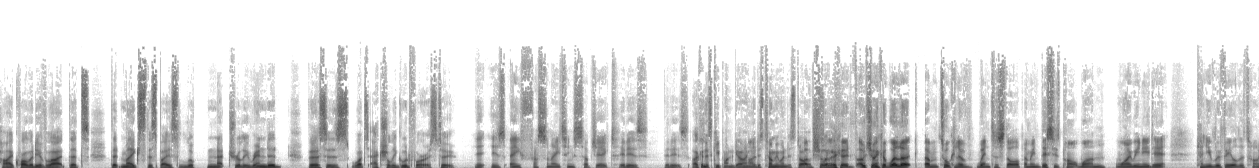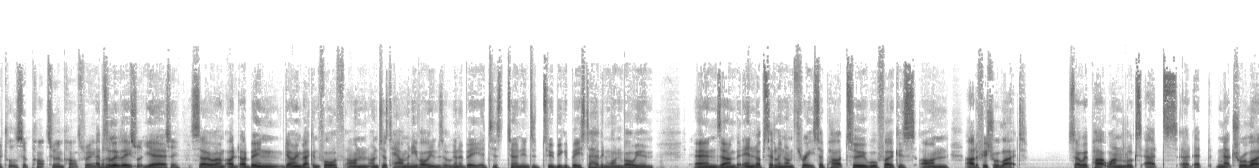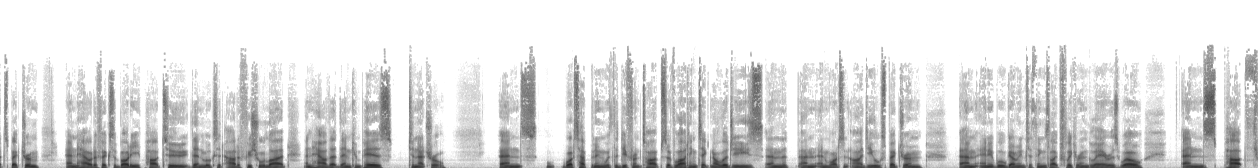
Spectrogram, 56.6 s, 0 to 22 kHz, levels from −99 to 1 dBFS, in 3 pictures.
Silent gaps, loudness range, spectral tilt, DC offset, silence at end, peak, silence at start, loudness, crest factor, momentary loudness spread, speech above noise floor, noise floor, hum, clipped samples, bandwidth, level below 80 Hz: none; 6 LU; -6 dB/octave; under 0.1%; 0 s; -6 dBFS; 0 s; -26 LUFS; 20 dB; 11 LU; 48 dB; -74 dBFS; none; under 0.1%; 15.5 kHz; -46 dBFS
